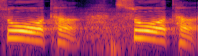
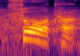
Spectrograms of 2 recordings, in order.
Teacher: এই লুপ্ত অ এর উচ্চারণটা সটাকে টান দিয়ে উচ্চারণ করলেই অ এর উচ্চারণটা চলে আসে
